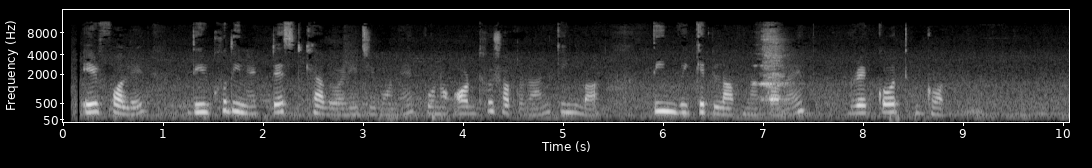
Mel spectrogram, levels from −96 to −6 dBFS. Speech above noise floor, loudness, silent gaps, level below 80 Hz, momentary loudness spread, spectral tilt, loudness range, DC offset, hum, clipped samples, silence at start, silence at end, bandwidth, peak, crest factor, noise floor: 21 dB; -30 LUFS; none; -72 dBFS; 24 LU; -5 dB/octave; 5 LU; under 0.1%; none; under 0.1%; 0.15 s; 0.05 s; 11.5 kHz; -10 dBFS; 20 dB; -51 dBFS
